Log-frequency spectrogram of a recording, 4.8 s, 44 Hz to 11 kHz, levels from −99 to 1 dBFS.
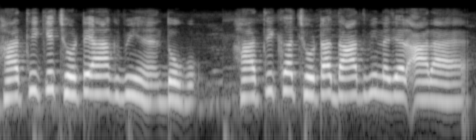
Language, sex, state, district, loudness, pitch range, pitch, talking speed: Hindi, female, Jharkhand, Deoghar, -14 LUFS, 220-275 Hz, 255 Hz, 215 wpm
